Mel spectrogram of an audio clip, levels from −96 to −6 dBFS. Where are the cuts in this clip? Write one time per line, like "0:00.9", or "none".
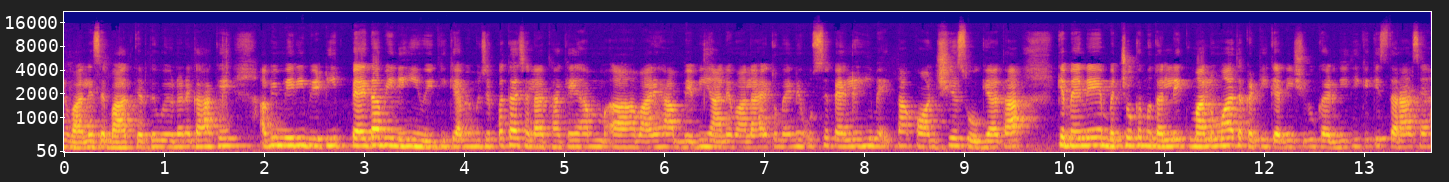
none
